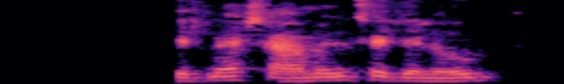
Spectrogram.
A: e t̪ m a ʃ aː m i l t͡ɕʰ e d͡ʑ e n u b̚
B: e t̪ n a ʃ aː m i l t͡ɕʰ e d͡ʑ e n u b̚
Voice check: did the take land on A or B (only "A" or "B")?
B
